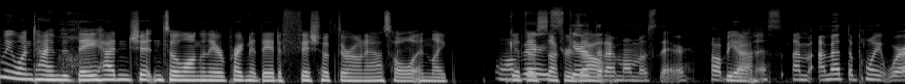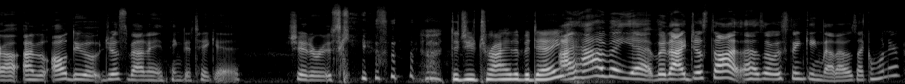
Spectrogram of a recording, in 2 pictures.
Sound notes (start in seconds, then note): 12.4 laughs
